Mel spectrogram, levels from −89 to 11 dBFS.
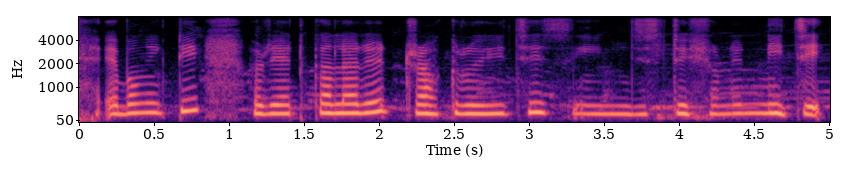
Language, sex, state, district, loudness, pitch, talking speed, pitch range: Bengali, female, Tripura, West Tripura, -14 LUFS, 245 Hz, 110 wpm, 235-260 Hz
